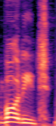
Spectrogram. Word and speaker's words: Boric: Ahí está, se pronuncia Boric, ¿verdad, Angie? – Así es.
